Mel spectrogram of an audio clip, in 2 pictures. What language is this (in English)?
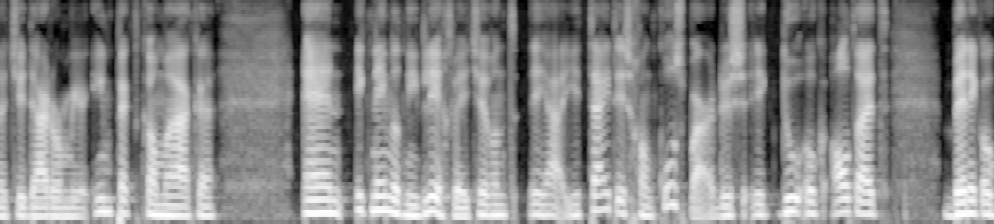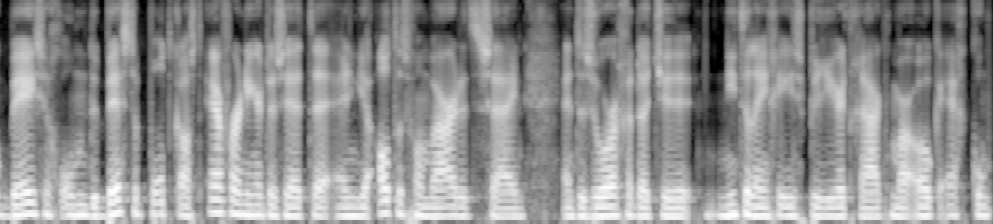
Dutch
